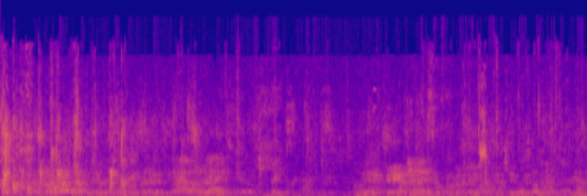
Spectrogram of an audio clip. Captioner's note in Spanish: aplausos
